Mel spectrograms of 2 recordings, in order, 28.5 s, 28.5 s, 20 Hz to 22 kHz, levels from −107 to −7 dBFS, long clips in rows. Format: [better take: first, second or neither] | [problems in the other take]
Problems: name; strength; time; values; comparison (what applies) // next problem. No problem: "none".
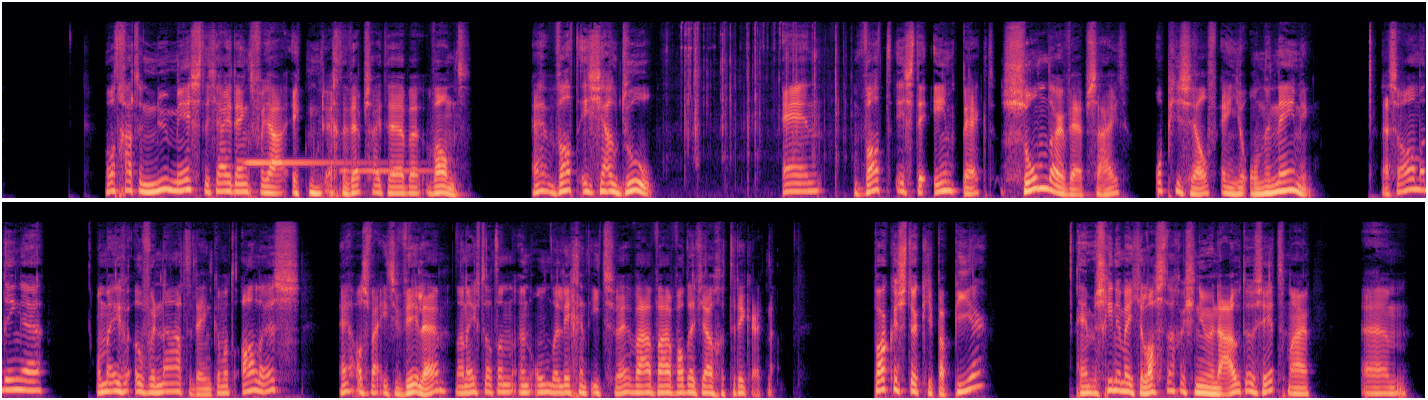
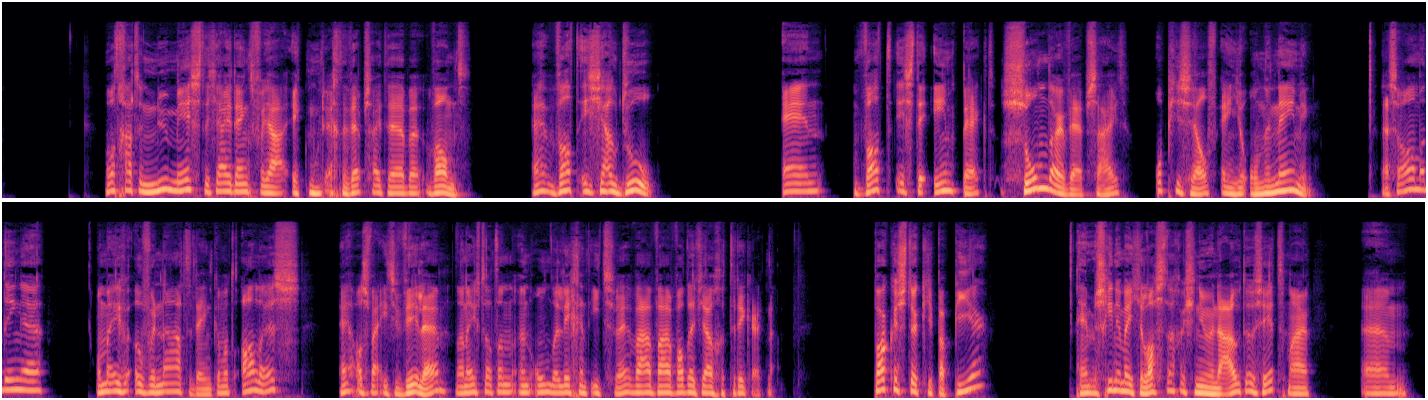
second | doorbell; noticeable; from 2.5 to 4.5 s; peak 6 dB below the speech // jangling keys; faint; from 6.5 to 8.5 s; peak 15 dB below the speech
